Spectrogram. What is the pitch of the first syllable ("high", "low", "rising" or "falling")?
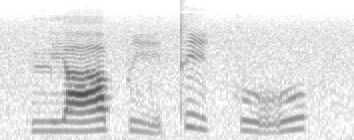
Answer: rising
